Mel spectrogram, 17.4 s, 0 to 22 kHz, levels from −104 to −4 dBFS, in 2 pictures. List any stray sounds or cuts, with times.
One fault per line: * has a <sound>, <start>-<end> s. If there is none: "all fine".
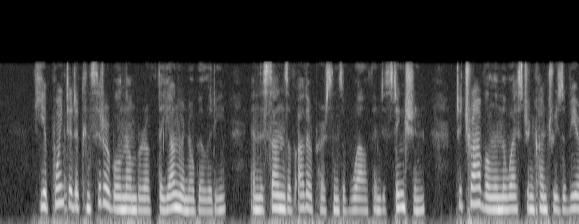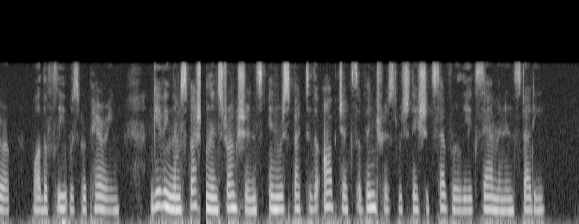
* has a dropout, 11.7-11.8 s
